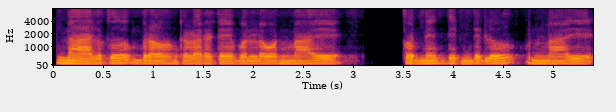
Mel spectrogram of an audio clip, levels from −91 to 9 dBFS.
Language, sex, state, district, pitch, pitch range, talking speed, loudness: Telugu, male, Telangana, Hyderabad, 125 Hz, 120-125 Hz, 100 wpm, -15 LUFS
